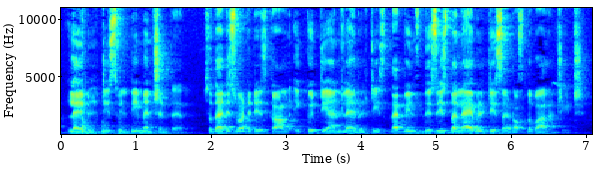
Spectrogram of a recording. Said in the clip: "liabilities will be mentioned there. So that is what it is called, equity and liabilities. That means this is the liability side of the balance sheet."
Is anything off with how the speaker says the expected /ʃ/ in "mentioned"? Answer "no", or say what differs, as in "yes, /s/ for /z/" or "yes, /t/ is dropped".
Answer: no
